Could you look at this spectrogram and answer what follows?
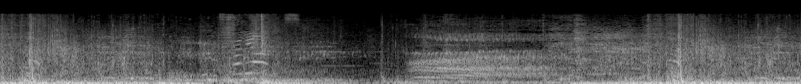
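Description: Explosive booms of the Confringo blasting spell in Hogwarts Legacy, loud and repeated, mixed with roaring magical effects and other spell sounds, with no clear pause between blasts.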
